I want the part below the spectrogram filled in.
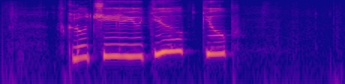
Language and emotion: Russian, positive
